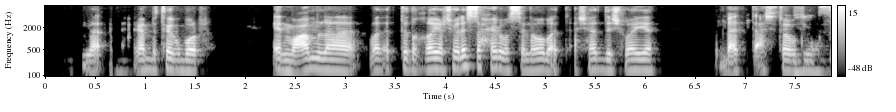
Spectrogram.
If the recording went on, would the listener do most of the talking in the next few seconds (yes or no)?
no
